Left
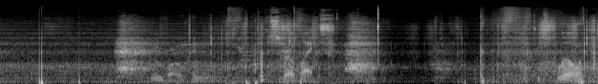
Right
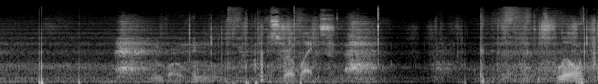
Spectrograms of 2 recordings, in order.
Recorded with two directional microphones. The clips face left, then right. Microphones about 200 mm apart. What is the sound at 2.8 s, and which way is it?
Speech, centre (ahead or behind).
